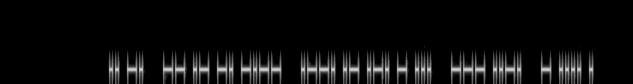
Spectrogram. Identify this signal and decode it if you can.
Morse code, heard as a keyed tone, about 40 wpm, 700 Hz. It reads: IN MANY PARTS OF THE
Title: Sets of 5 Words Encore 40wpm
